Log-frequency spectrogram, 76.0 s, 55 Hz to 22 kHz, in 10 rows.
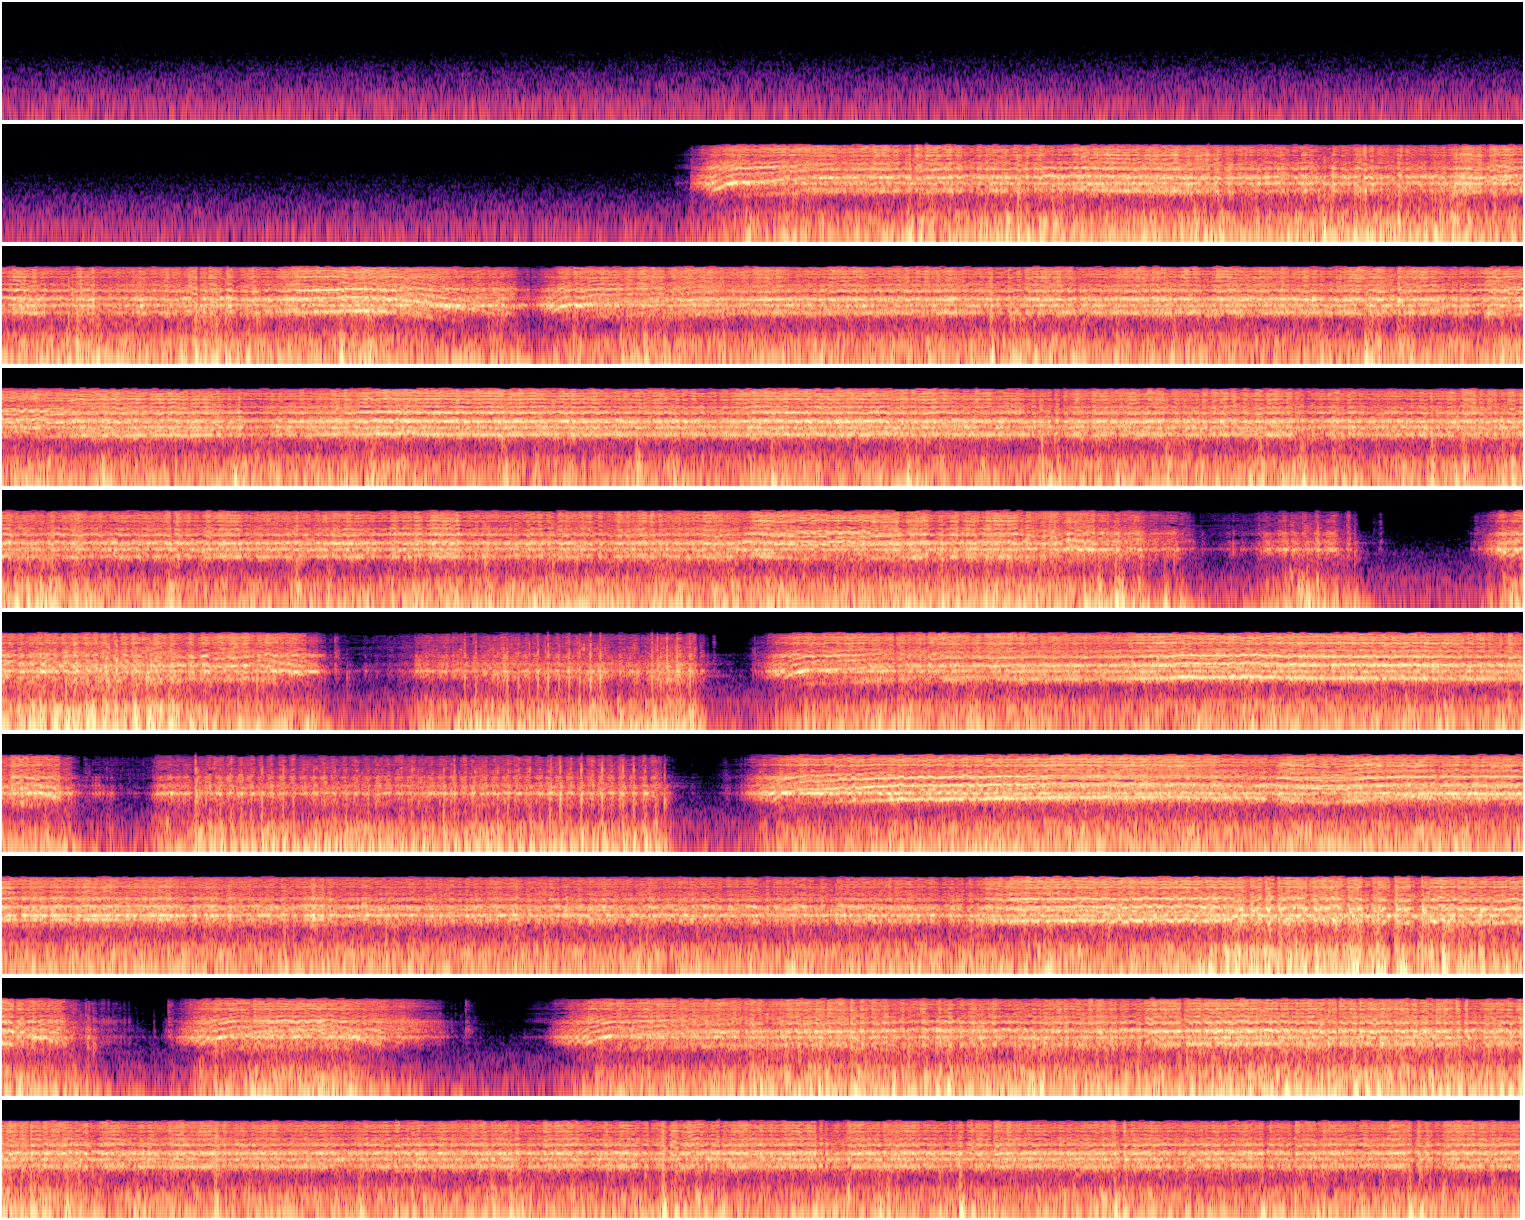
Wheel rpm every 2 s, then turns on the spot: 0, 0, 0, 0, 0, 50, 200, 200, 160, 160, 200, 200, 200, 200, 200, 200, 200, 180, 30, 120, 30, 160, 180, 40, 50, 200, 230, 230, 230, 210, 130, 60, 170, 190, 200, 200, 190, 200.
36-38 40-42 46-48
